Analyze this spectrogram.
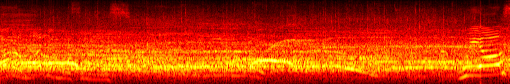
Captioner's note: cheers and applause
